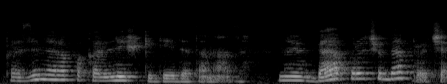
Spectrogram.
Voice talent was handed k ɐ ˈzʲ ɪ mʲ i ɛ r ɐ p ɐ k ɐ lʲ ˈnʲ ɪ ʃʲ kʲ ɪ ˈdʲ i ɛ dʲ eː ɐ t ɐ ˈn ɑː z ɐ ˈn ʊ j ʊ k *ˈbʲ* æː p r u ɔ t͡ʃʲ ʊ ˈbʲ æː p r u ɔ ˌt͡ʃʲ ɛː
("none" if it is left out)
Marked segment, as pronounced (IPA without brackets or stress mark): bʲ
